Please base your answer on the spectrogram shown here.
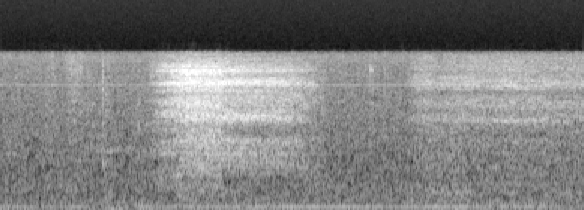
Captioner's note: inhales and exhales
